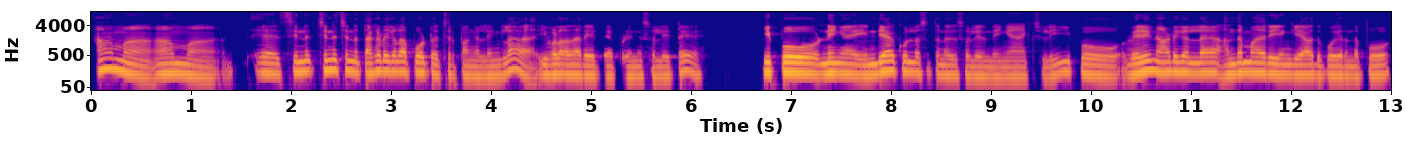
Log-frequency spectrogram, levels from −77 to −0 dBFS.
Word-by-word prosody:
ஆமா, 175 -8 +2 0.3
ஆமா. 135 -3 0 0.9
சின்ன, 155 0 +1
சின்ன, 180 +1 +2
சின்ன 165 -2 +1
தகடுகளா 160 +1 +2
போட்டு 145 -2 +1
வச்சிருப்பாங்க 115 -2 -6
இல்லைங்களா? 120 +11 -2 0.3
இவ்வளோ 130 +1 +2
தான் 125 -1 0
ரேட் 115 -1 -3
அப்டின்னு 110 0 -7
சொல்லிட்டு 110 +7 -4 0.8
இப்போ 150 0 +5 0.4
நீங்க 145 -1 +3 0.2
இந்தியாவுக்குள்ள 155 +2 +3
சுத்துனது 125 -1 -5
சொல்லியிருந்தீங்க 110 -2 -5
ஆக்சுவலி 110 +2 -9
இப்போ 140 -3 -3 0.4
வெளிநாடுகள்ல 150 -1 +2 0.2
அந்த 130 +3 +1
மாரி 145 -1 +2
எங்கேயாவது 125 -1 -1
போயிருந்தப்போ 115 0 -2
135 Hz, 120 wpm, -22 LUFS, 115-155 Hz, 0.9 s, இப்போ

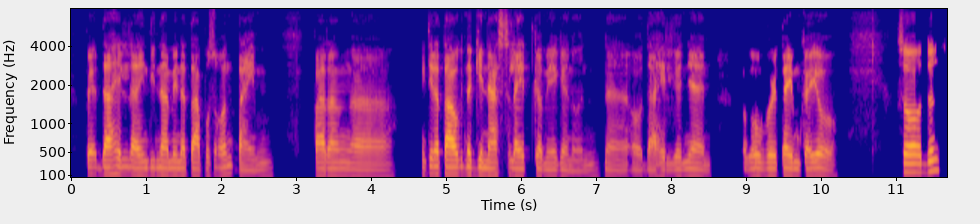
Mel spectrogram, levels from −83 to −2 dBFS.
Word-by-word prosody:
pero 125 - -1
dahil, 125 +1 +2
ah, 115 - +4
hindi 115 +1 -2
namin 115 0 0
natapos 110 +1 -2
on 125 +3 -4
time, 100 +3 -5 0.5
parang 110 0 -1
ah, 100 -1 -5 0.4
may 115 - -11
tinatawag 125 -1 +5
na 125 - +3
ginaslight 115 -1 +1
kami 100 -1 -3
gano'n, 95 -1 -9
na, 100 -1 -9
"O, 95 -1 -8
dahil 100 +1 -3
ganyan 105 -2 -2 0.4
mag-overtime 110 +1 +1
kayo," 115 -4 +1 0.8
so 155 -1 +6
don 175 +3 +5
110 Hz, 125 wpm, -25 LUFS, 100-120 Hz, 0.8 s, so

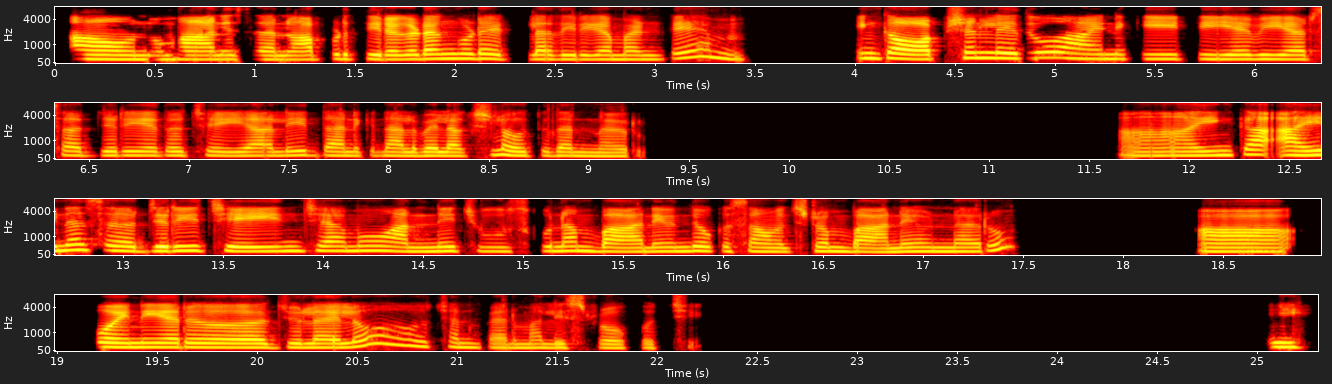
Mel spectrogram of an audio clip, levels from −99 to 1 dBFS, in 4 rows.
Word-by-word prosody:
అవును 220 -2 +3
మానేసాను. 215 -1 +2
అప్పుడు 235 +3 -4
తిరగడం 230 +2 +4
కూడా 255 0 +1
ఎట్లా 225 +1 -4
తిరిగామంటే, 220 +3 -2 0.9
ఇంకా 270 0 +4
ఆప్షన్ 290 +5 +1
లేదు. 275 +1 +1 0.2
ఆయనకి 240 -1 -2 0.2
టీఏవీఆర్ 230 -1 0
సర్జరీ 215 0 -4
ఏదో 210 0 -5
చేయాలి, 200 +1 -2 0.2
దానికి 205 0 -4
40,00,000 195 +4 -1
అవుతదన్నారు. 195 -3 -5 2.4
ఆ! - - -7 0.4
ఇంక 230 +2 -4 0.2
అయినా 240 +5 +3
సర్జరీ 235 -1 +2 0.2
చేయించాము. 235 +2 +1 0.2
అన్నీ 215 +2 -1
చూసుకున్నాం, 230 +2 -4
బానే 205 +1 +2
ఉంది. 230 +2 0
ఒక 220 - -9
సంవత్సరం 210 +1 -2
బానే 195 +2 0
ఉన్నారు. 215 - -2 1.0
ఆ! - - +3 0.7
పోయినియరూ 225 -1 +4 0.4
జులైలో 210 +4 +1 0.4
చనిపోయారు 220 -4 -6
మళ్ళీ 200 0 -5
స్ట్రోకొచ్చి. 190 -2 -8 2.9
ఏ 235 0 +1
220 Hz, 90 wpm, -24 LUFS, 210-235 Hz, 2.9 s, తిరగడం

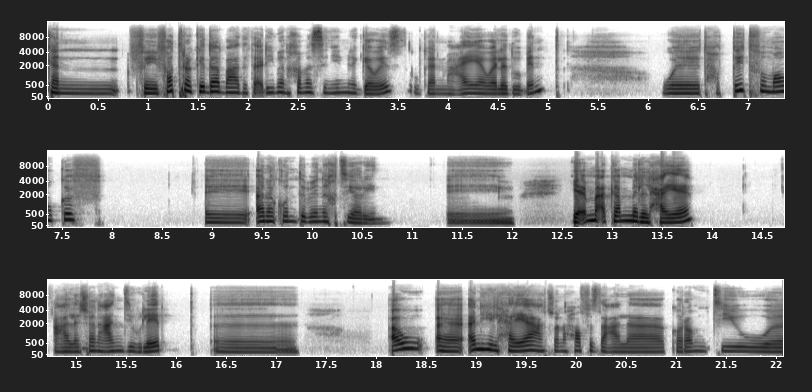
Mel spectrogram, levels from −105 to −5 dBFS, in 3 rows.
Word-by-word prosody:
كان 190 -3 +4 0.7
في 175 -1 +1
فترة 245 - +3
كده 230 -1 +4
بعد 195 -3 -1
تقريبًا 195 +3 -3
5 195 +3 -4
سنين 190 0 -8
من 190 - -6
الجواز 160 +7 -3
وكان 160 0 -8
معايا 165 +3 -2
ولد 160 -1 -1
وبنت 170 - -5 1.1
واتحطيت 170 - -1
في 255 - -2
موقف 235 +4 0 1.0
آآ 165 -2 -2
أنا 205 0 +5
كنت 205 0 -3
بين 195 0 -1
اختيارين، 150 -6 -2 0.6
آآ 75 0 -4 0.6
يا - - +10
إمّا 235 +1 +7
أكمِّل 210 -2 +5
الحياة 170 +5 +6 1.0
علشان 160 +3 -2
عندي 175 +1 -1
ولاد 165 +3 +2 0.5
آآ 145 - -7 0.9
أو 265 +4 +5
آآ - - +7 0.2
أنهي 235 +3 +4
الحياة 190 -1 +3
عشان 180 -3 -1
أحافظ 185 -1 -5
على 150 0 -3
كرامتي 175 +2 -6
و 165 -2 -3
175 Hz, 110 wpm, -20 LUFS, 155-200 Hz, 1.1 s, يا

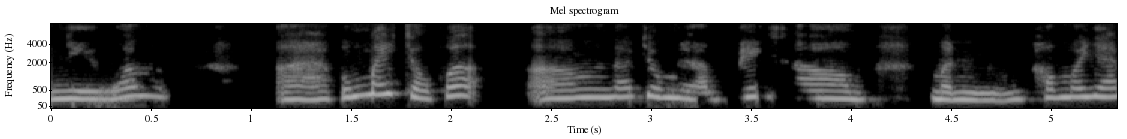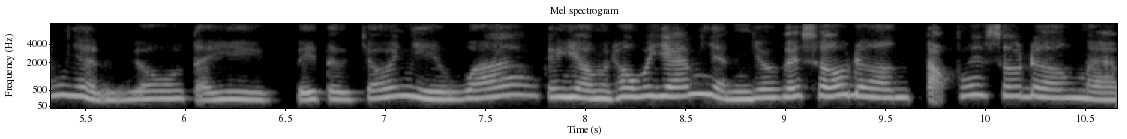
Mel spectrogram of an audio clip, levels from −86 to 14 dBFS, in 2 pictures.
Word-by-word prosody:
nhiều 235 0 +3
quá. 285 +6 +1 0.7
À, 220 0 0
cũng 295 +5 +3
mấy 380 +1 +4
chục 250 -5 -1
á. 325 +1 +3 0.3
Ờ, 245 +3 0 0.2
nói 285 +1 -1
chung 285 -4 +2
là 245 -3 0 0.2
biết 295 - 0 0.2
sao 250 -1 -3
hông? 230 -2 0 0.3
Mình 215 -2 0
hông 270 +2 -1
có - - +1
dám 295 +3 +1
nhìn 220 -10 0
vô 240 +1 0
tại 205 - -3
vì 220 -2 0
bị 215 +1 +1
từ 220 -2 -1
chối 270 +5 -1
nhiều 235 -9 +2
quá, 265 +8 0 0.2
bây 290 0 +1
giờ 270 -3 +4
mình 245 -1 +3
hông 295 +3 +2
có - - +1
dám 320 +1 +3
nhìn 275 -10 +1
vô 270 - +2
cái 295 - +3
số 325 +1 +2
đơn 275 -5 +1
tổng 270 - -3
cái 340 +2 -2
số 320 0 -2
đơn 270 -4 +1
mà 215 -3 +1
265 Hz, 240 wpm, -28 LUFS, 230-300 Hz, 0.7 s, mấy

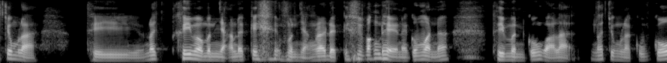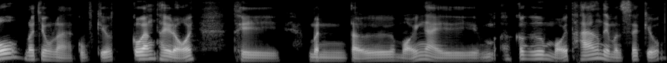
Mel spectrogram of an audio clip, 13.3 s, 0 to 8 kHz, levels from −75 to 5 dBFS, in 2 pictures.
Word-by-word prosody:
chung - - +1
là, - - +5 0.5
thì 95 -2 -2 0.2
nó 135 - +5 0.2
khi 155 -1 +6
mà - - +8
mình 110 -1 +1
nhận 100 0 +3
được 110 - 0
cái 135 - +3 0.3
mình 105 -2 0
nhận 95 - -3
ra 115 +1 +6
được 100 - +5
cái 120 - -5
vấn 135 +4 +4
đề 150 -8 +6
này 95 - -2
của 120 - -1
mình 125 -4 +5
á, 125 - 0 0.4
thì 115 - +4
mình 105 -2 0
cũng, 125 +5 -1
gọi 90 - +4
là, 95 -2 +2 0.2
nói 130 +1 -4
chung 115 -5 -6
là 95 - -1
cũng 105 +2 -11
cố 155 +9 +4
nói 125 - -2
chung 120 -3 -5
là 90 -4 -6
cũng, 95 - -12
kiểu, 100 - -3 0.2
cố 135 - +3
gắng 140 +2 +5
thay 125 - +2
đổi. - - +2 0.4
Thì 90 -3 -6 0.3
mình 95 -2 -5
tự 95 +5 -3
mỗi 90 -3 -4
ngày 125 -9 -3 0.4
m 100 +2 -15 0.2
cứ 145 - -5
cứ 145 +1 -4
mỗi 135 - -3
tháng 130 +7 -1
thì - - -1
mình 95 - -8
sẽ, 120 +7 -6
kiểu - - -6
105 Hz, 245 wpm, -24 LUFS, 95-130 Hz, 0.5 s, mà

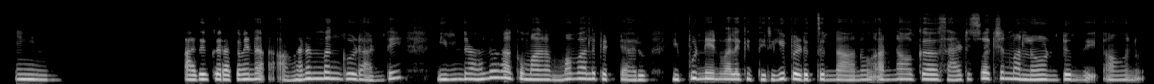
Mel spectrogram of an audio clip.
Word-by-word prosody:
హ్మ్. 225 -3 0 1.3
అది 220 +2 +5
ఒక 240 - +2
రకమైన 235 +3 +2 0.3
ఆనందం 270 +7 +3
కూడా. 240 -3 +2
అంటే 200 +9 -4 0.5
ఇన్నాళ్ళు 245 +4 +1
నాకు 275 -2 0
మన 225 0 +3
అమ్మ 230 +5 -2
వాళ్ళు 260 -1 +2
పెట్టారు. 215 -3 -1 0.3
ఇప్పుడు 255 +4 0
నేను 260 -2 +2
వాళ్ళకి 240 0 0
తిరిగి 220 +4 +1
పెడుతున్నాను 220 -2 +2
అన్న 220 +1 -6 0.2
ఒక 235 0 +2
సాటిస్ఫ్యాక్షన్ 255 +6 -2
మనలో 225 -2 +2
ఉంటుంది. 210 0 -1 0.2
అవును. 215 +3 -6
235 Hz, 125 wpm, -21 LUFS, 215-250 Hz, 1.3 s, అది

